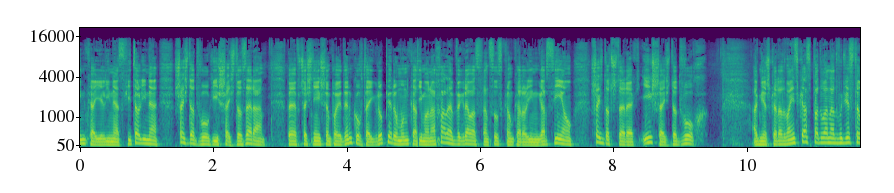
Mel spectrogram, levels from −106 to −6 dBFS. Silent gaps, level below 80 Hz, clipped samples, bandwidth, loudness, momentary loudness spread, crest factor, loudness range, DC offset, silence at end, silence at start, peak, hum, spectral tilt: none; -48 dBFS; under 0.1%; 15.5 kHz; -21 LUFS; 5 LU; 12 dB; 1 LU; under 0.1%; 0 s; 0 s; -10 dBFS; none; -4.5 dB/octave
